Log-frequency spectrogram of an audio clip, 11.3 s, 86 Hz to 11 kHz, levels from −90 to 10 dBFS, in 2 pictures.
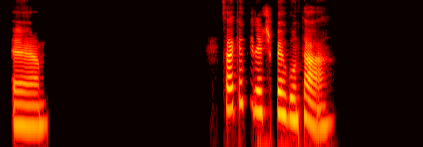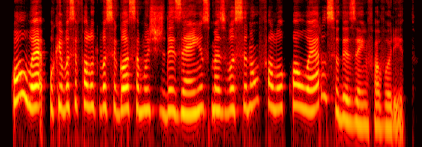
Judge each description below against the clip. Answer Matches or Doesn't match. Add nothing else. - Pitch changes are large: Matches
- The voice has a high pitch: Matches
